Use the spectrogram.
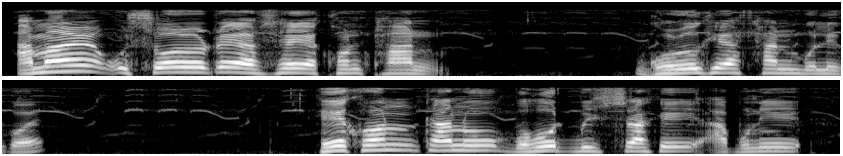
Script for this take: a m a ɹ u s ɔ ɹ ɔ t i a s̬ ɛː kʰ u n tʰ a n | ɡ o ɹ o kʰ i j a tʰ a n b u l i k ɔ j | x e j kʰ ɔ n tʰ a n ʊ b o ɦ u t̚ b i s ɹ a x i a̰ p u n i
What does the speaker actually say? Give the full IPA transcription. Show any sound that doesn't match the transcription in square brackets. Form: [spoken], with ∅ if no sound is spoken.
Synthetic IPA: a m a ɹ u s ɔ ɹ ɔ t [ɛ] a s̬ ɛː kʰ [ɔ] n tʰ a n | ɡ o ɹ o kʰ i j a tʰ a n b u l i k ɔ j | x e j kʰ ɔ n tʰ a n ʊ b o ɦ u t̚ b i s ɹ a x i a̰ p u n i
